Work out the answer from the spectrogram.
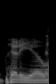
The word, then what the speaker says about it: Petiot: Because I listened to some guys talk about on it on YouTube, and they dropped the silent T at the end. So Marcel Petiot. I'm going to go Petiot on that.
